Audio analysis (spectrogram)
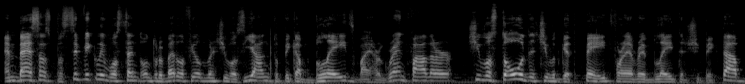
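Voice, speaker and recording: A man's voice: a little high, fairly bright tone. A man giving semi-scripted explainer commentary on video, emphatic and with wry asides. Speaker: video essayist on game lore.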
